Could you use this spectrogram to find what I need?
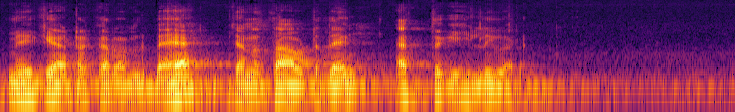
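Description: A man speaks calmly through microphones, close by.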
